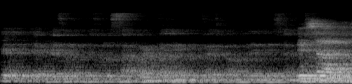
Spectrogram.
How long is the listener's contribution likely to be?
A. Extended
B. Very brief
A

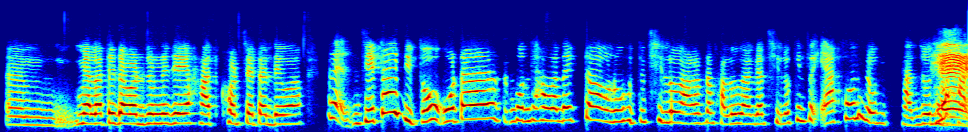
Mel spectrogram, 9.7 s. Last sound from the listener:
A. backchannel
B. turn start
B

